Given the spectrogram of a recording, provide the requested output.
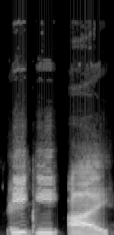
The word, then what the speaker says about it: peignoir: It's PEIGNOIR. Oh no. Oh no. Oh, PEIGN? E-N. PEIG as in go, NOIR. P-E what? P-E-N. PEIGNOIR. G, like G is in go.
